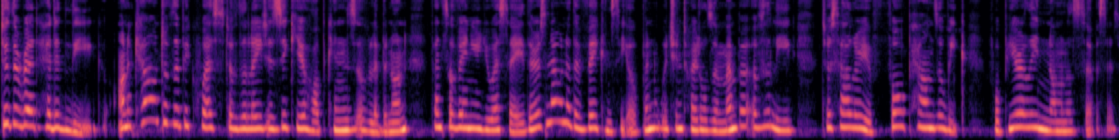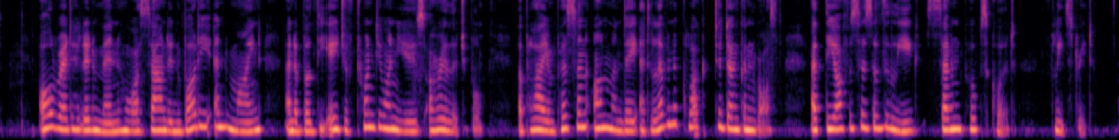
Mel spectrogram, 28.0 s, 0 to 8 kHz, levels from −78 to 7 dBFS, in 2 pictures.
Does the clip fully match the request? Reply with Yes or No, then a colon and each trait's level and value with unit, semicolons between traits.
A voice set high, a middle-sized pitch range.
Yes: high, 245 Hz; average, 3.7 semitones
